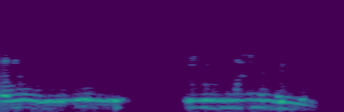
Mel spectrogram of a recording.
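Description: A man singing a prayer song with a hand drum: two short phrases of long, low held notes separated by a brief pause, with a sharp drum stroke at the start and another near the end.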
